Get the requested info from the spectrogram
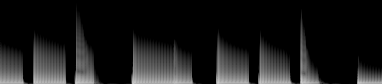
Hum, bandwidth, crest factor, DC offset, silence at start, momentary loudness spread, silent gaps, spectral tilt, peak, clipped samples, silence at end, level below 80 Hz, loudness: none; 6.8 kHz; 20 dB; under 0.1%; 0 s; 5 LU; none; -9.5 dB/octave; -2 dBFS; under 0.1%; 0 s; -26 dBFS; -24 LUFS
